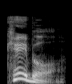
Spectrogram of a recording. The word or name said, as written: cable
